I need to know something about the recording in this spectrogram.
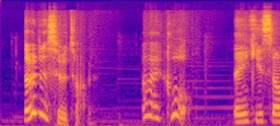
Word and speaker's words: Hutan: Uh, Ben says, "Looked up pronunciation. It is Huton." So, it is Huton.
